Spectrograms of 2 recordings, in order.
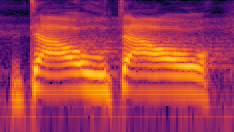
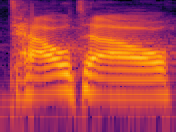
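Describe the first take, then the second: First: Each syllable sounds like 'dao' with d. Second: Each syllable sounds like 'tao' with t. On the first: "If you're Chinese, it's Dao Dao" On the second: "it's Tao Tao"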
